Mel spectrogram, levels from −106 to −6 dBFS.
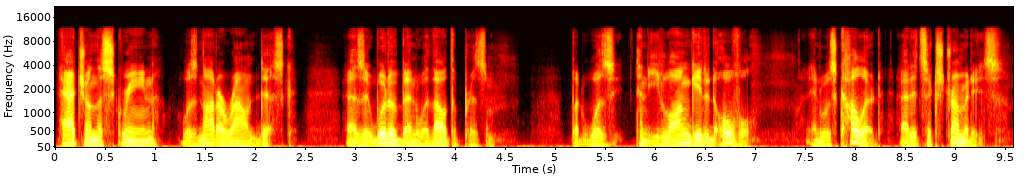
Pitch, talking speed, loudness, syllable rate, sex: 115 Hz, 180 wpm, -21 LUFS, 5.4 syllables/s, male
